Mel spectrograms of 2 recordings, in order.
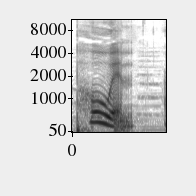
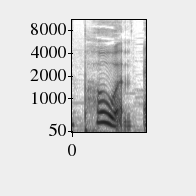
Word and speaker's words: poem: Yeah，它的英音读作 poem。而美音呢就是 poem。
